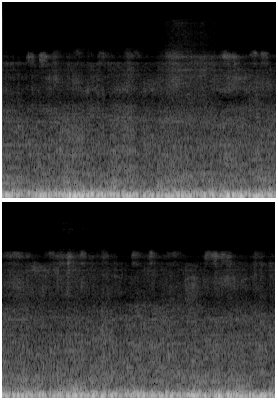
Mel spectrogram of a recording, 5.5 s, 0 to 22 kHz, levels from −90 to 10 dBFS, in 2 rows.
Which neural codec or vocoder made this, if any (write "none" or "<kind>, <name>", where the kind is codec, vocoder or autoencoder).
codec, SNAC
